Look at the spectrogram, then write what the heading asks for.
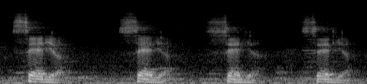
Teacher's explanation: Veja que a vogal final ali, né, ria, você tem a vogal, ocorre, né, o ditongo, e você tem a vogal no A e a semivogal no I.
